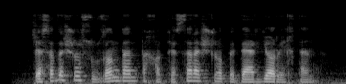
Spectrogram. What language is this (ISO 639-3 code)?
fas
